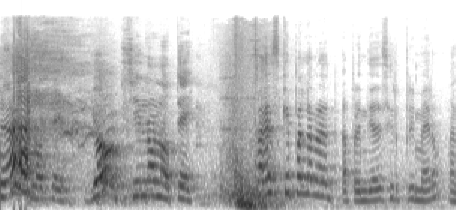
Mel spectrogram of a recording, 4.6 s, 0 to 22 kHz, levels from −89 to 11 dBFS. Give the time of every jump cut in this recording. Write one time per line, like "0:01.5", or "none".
0:02.5

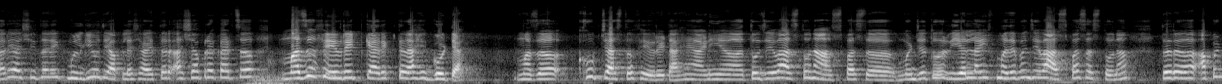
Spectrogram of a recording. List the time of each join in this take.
0:02.8

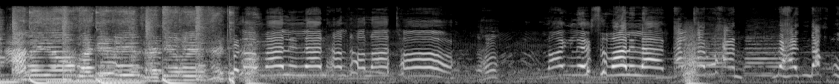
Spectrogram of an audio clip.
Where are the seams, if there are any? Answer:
0:06.8

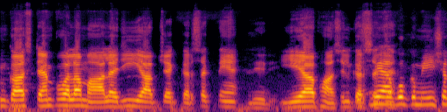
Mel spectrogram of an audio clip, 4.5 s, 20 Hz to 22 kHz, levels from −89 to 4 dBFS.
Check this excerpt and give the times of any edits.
none

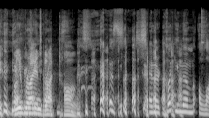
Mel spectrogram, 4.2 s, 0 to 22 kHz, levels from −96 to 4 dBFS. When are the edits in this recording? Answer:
0:03.0

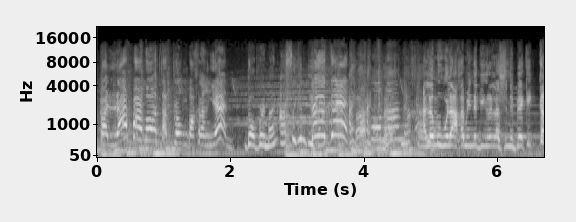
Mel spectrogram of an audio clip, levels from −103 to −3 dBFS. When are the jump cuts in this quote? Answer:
0:04.8

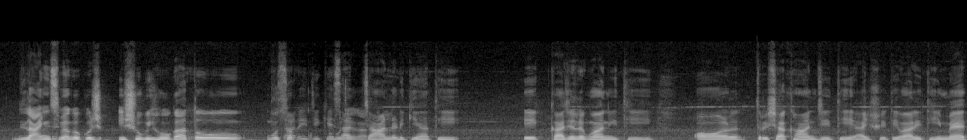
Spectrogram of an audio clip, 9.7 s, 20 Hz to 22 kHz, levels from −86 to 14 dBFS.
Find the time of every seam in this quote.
0:03.2

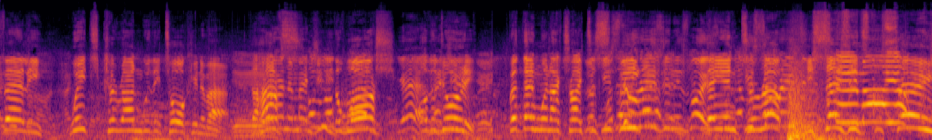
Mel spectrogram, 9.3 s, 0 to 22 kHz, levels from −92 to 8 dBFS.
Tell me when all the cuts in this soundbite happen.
0:04.9
0:08.0

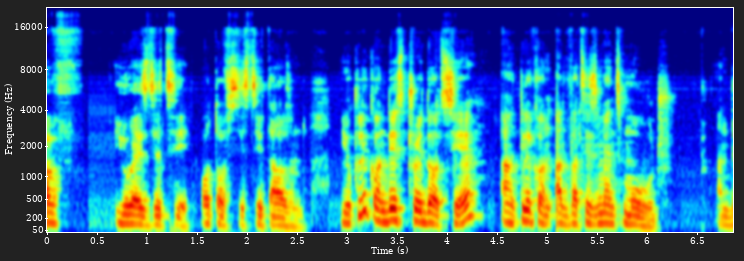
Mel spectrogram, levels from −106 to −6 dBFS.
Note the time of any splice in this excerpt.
0:01.4
0:02.8

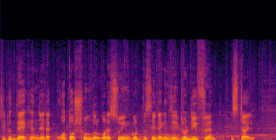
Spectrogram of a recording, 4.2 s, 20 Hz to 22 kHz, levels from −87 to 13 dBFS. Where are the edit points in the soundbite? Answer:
none

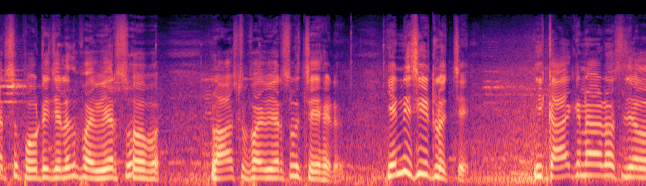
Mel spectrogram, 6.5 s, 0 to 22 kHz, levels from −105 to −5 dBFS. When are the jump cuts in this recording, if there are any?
none

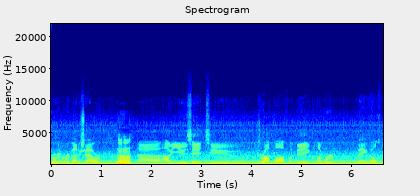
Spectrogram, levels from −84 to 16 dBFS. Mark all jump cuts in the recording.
none

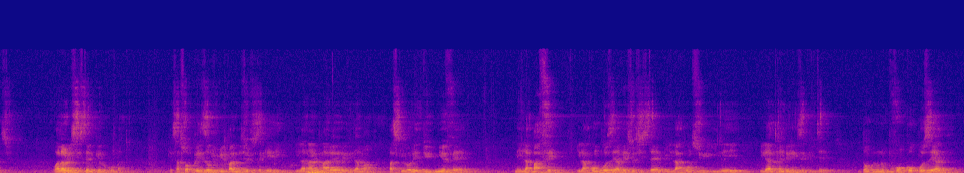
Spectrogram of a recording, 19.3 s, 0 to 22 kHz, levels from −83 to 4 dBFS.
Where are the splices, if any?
none

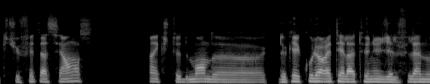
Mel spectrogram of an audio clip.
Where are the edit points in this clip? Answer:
0:01.5
0:02.7

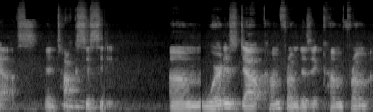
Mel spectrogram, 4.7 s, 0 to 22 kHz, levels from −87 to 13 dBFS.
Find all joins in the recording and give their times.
0:02.5

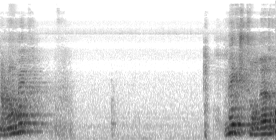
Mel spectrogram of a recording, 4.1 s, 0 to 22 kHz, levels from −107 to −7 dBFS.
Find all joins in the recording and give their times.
0:01.8

